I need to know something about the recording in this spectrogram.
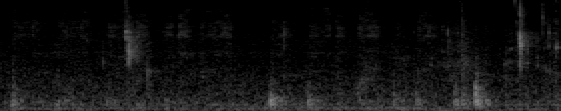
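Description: Dry-erase marker writing on a whiteboard: faint, a handful of short strokes.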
